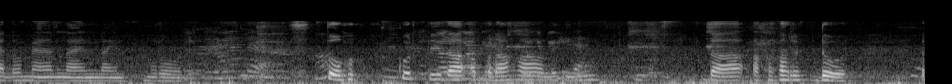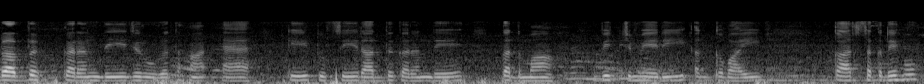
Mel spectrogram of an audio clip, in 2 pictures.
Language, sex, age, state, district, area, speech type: Punjabi, female, 30-45, Punjab, Gurdaspur, urban, read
